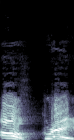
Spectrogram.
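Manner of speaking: shrill, booming, loud, high overjoyed cry. Retelling a player hearing he need not betray anyone: imitating an overjoyed reply. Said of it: "And he was overjoyed".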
